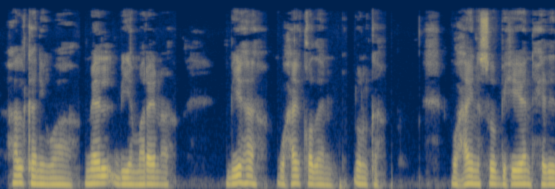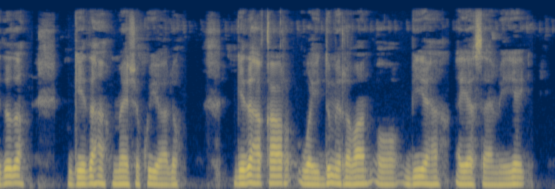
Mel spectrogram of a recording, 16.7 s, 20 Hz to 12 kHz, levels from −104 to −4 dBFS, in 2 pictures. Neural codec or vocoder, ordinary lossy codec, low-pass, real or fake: none; AAC, 64 kbps; 9.9 kHz; real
